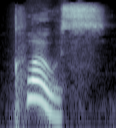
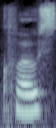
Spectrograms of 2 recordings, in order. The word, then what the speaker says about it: close: form yet pronounced differently close with an S sound I live close to the beach close with a Z sound please close the door use with an S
